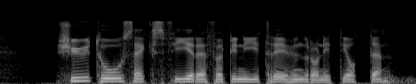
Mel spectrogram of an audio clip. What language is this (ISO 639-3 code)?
nor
